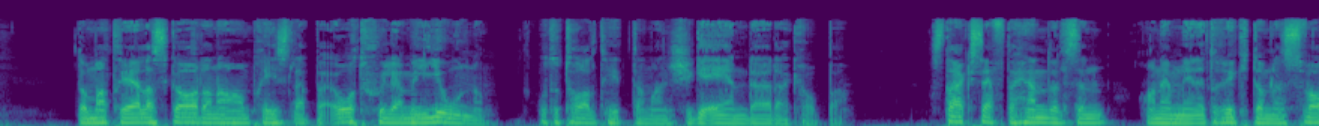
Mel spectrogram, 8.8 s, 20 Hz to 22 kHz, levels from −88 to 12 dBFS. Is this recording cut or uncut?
cut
